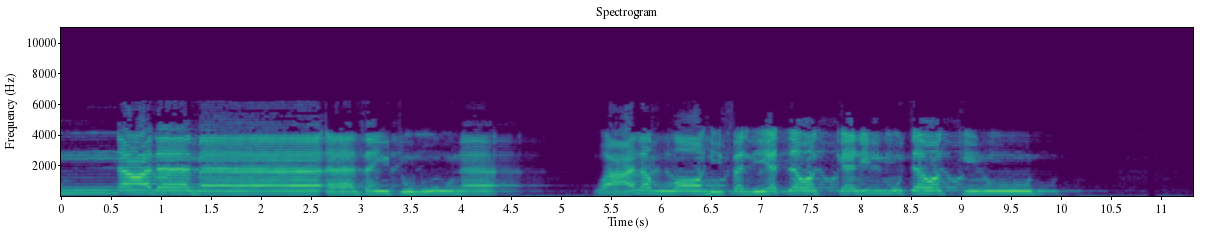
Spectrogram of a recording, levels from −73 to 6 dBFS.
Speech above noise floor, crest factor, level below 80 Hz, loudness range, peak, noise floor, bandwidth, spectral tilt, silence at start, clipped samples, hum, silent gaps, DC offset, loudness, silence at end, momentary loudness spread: 36 dB; 16 dB; -52 dBFS; 5 LU; -4 dBFS; -54 dBFS; 6.6 kHz; -5.5 dB/octave; 0 s; under 0.1%; none; none; under 0.1%; -18 LUFS; 1.35 s; 9 LU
